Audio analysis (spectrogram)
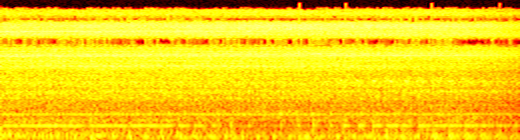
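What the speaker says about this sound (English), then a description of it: "so I'm going to drill here." A power drill bores a hole for seven-pin trailer wiring, its motor whining steadily and close for several seconds before winding down at the end.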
